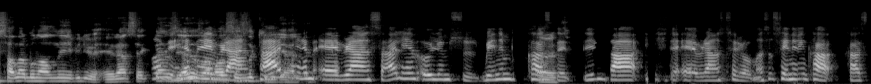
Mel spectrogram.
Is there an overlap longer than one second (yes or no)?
yes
